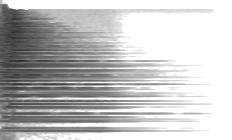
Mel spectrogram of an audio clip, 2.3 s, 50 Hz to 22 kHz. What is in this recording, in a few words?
C sharp 7th Suspended 2nd Suspended 4th, B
